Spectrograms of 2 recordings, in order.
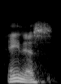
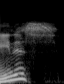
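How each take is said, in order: First: Heinous said hay-nus, flat and falling; Heinous repeated as a firm statement; settled pronunciation. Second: Heinous said hay-nus with a rising, questioning tune; Heinous pronounced as a puzzled guess; wrong pronunciation. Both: Shown as a demonstration. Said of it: "it can't be heinous".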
